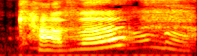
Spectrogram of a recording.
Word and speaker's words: kava: keep this our house Cavor carver i think it's pronounced carver but i'm northern so I say kaveh I will try and say Carver for you guys because I feel like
